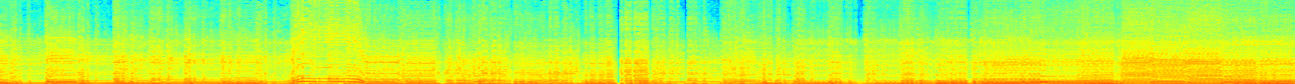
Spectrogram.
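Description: Circuit-bent Korg Kaoss Pad effects unit mangling a drum machine's output into loud, dense glitchy noise and droning tones. About three seconds in, a pitch glides up briefly and drops back down.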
